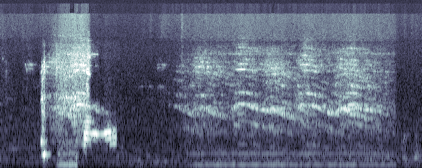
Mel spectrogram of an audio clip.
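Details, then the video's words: Hadada ibises calling in the distance, first mistaken for crows: harsh, nasal, falling cries in a ragged run lasting nearly three seconds, after a brief burst of indoor noise, over a low electrical hum. "those are not crows, but our Hadidaahs, official name hadada ibis...their call in quite particular"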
